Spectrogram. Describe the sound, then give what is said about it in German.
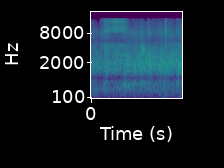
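An audience applauds for Jesus, steadily: a dense, even wash of many hands clapping at once with no voices standing out, holding a constant level throughout. “Ich finde, hey, Jesus, das ist ein Applaus an dich wert.”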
